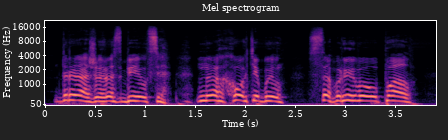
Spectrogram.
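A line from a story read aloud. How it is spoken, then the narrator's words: Sobbing. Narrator (Russian): зарыдала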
